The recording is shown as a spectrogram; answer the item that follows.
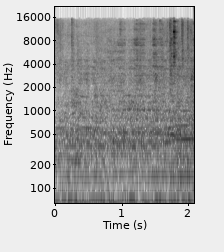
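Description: Tümosan 6065 tractor's diesel engine running as a steady low rumble, heard from inside the cab, with the tractor just shifted into second gear.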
